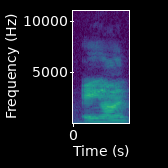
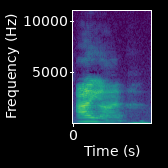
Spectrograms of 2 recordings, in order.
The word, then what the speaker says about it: AIN: We do have a place, Aeon Dallas. If I'm pronouncing that right. Ion.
